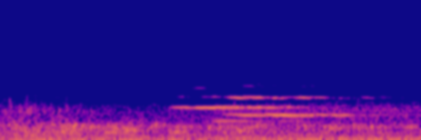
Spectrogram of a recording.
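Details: Whale song emerging from murky underwater rumble: after two quiet seconds, several overlapping long tonal notes at different pitches hold steadily and then fade.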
